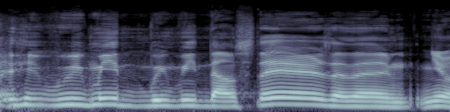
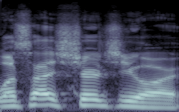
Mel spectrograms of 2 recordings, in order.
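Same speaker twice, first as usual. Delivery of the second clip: ordinary delivery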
